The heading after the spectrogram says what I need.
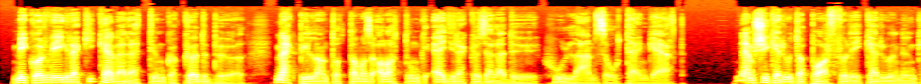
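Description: A man reading a first-person adventure audiobook in a measured, steady narration. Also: a bass voice, creaky.

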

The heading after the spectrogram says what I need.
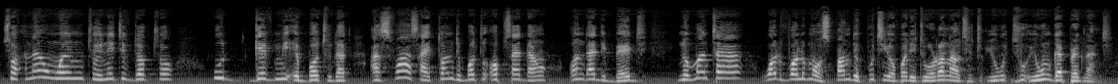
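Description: A man's voice: high-pitched, lively intonation, fairly quick, fairly bright tone, slight background noise, rough recording. A man voicing a frantic elderly father who exclaims and stammers in panic. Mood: confessing.

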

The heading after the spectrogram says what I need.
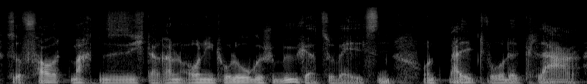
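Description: Very deep, gravelly male storyteller. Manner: expressive storytelling, dry. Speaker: audiobook reader. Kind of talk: children's story reading.

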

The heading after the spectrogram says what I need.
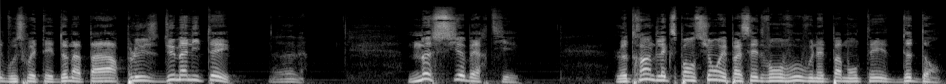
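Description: A man's voice: medium pitch, darkish tone, husky, no echo, lightly acted. A man playing a cynical male company boss who fires his staff with smug sarcasm, in a stage comedy sketch. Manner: smug, sarcastic, coldly dismissive.

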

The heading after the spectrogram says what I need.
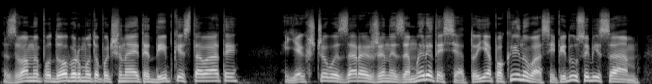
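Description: A man's voice: a little high, animated, fast talker, no echo, clean studio sound, pitched above the performer's own voice, lightly acted. A man voicing a genial, good-humored round adventurer in an audiobook. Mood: stern.

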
